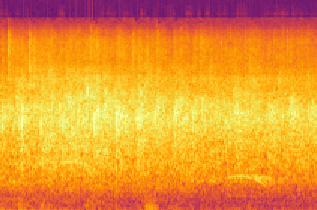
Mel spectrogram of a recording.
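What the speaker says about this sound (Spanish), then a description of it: "Aplauso a esa palabra." Church congregation applauding during a sermon, a soft, steady patter of many hands heard from some distance, continuous for several seconds and fairly faint, with no speech on top.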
